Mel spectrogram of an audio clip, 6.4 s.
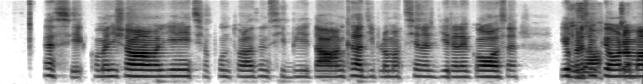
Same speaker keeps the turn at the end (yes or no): yes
